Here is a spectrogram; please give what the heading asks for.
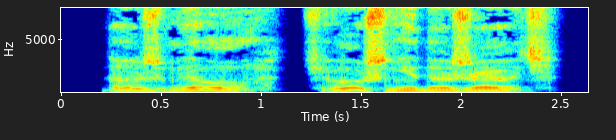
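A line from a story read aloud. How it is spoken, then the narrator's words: Grumbling. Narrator (Russian): проворчал стоящий в группе волонтеров Макарович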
